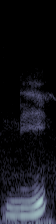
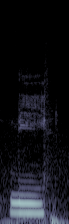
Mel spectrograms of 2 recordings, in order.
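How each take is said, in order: First: The pitch goes up. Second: The pitch stays level and even. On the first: "second tone goes up" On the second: "the even first tone"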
